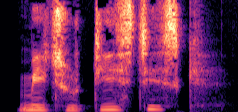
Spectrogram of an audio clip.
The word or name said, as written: metodistisk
